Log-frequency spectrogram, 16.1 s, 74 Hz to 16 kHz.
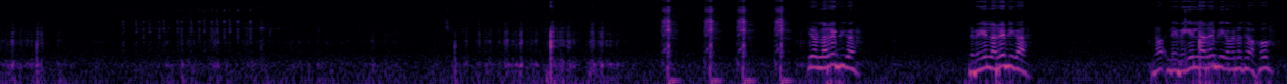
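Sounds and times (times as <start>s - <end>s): gear clicking and rustling: 1.5s - 7.9s
airsoft gun firing cracks: 8.3s - 10.0s.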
